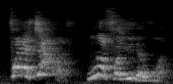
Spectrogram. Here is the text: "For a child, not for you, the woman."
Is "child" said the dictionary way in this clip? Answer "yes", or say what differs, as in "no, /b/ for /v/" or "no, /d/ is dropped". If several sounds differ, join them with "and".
yes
